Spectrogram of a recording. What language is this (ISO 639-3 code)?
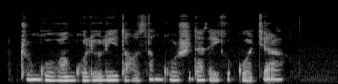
zho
